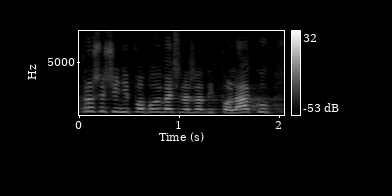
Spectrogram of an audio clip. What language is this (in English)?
Polish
